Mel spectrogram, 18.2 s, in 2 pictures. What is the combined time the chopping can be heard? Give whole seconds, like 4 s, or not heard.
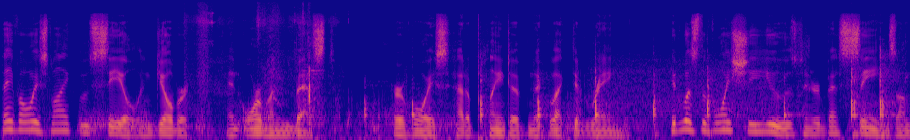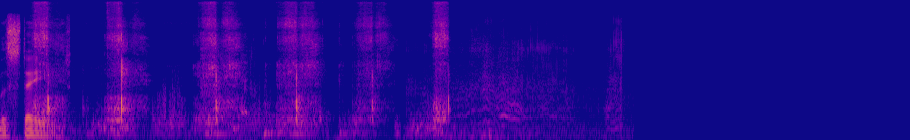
11 s.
